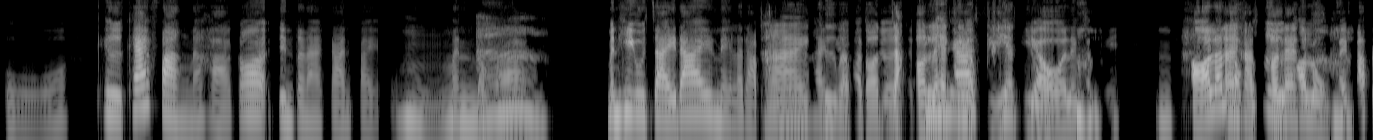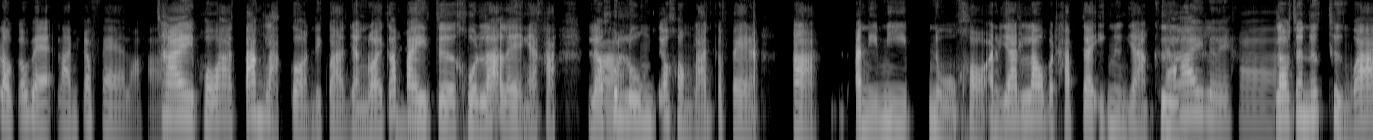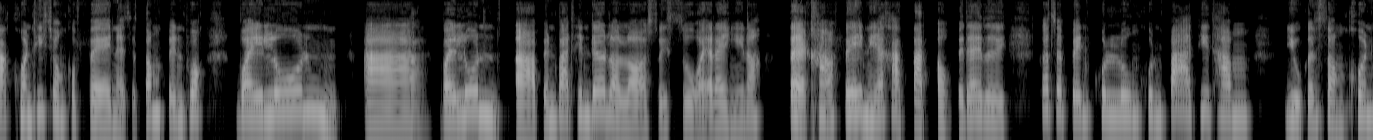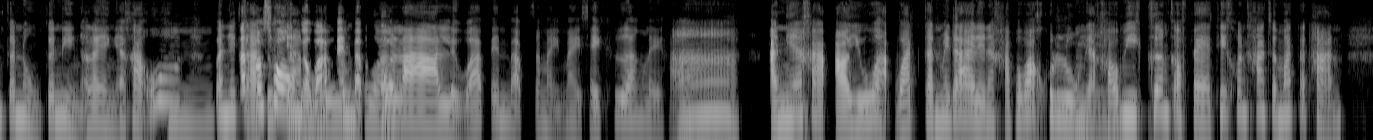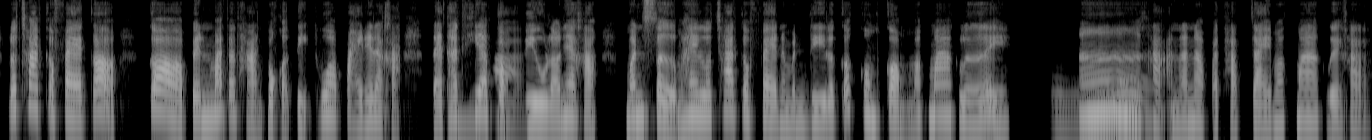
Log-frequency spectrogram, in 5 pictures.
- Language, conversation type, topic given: Thai, podcast, คุณเคยหลงทางแล้วบังเอิญเจอสถานที่สวยงามไหม?
- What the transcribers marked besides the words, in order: in English: "heal"; tapping; chuckle; chuckle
